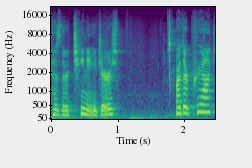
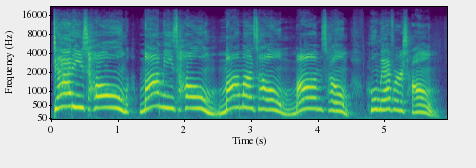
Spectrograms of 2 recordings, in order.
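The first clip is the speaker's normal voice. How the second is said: much higher, louder and slow, gleeful calling out; excited shout; 11 semitones higher, 5 dB louder, slower than usual. Pretend. Family greeting a partner at the door, calling out with big excitement. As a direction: cheer the homecoming like a kid. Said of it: "Maybe you can get".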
